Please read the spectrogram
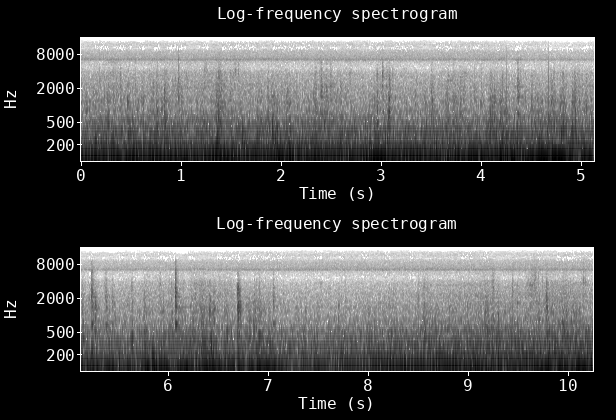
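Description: Jeep driving on a rough dirt trail: a steady low engine and tyre rumble, with scattered sharp clicks and knocks as the vehicle jolts over the bumps. The rumble eases off briefly about seven seconds in.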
